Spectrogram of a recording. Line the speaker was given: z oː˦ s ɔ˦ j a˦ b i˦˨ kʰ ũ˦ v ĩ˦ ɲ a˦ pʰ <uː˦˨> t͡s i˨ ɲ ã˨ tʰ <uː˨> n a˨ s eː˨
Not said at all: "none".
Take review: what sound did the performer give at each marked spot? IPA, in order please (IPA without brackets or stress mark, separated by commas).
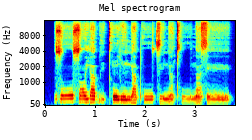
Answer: uː˦, uː˨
